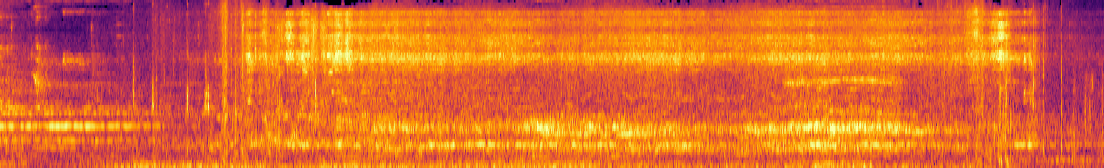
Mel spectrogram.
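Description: Wind rushes loudly during a fast slide down a cable.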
